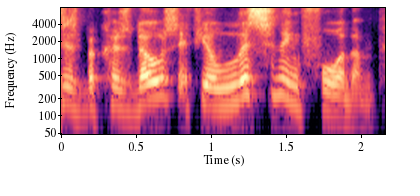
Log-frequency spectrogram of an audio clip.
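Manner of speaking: ordinary delivery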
